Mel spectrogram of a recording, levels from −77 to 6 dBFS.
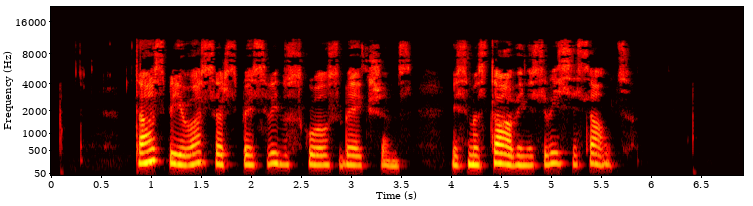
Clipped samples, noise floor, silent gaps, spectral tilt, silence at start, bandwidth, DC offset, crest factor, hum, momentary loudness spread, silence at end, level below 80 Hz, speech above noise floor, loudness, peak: under 0.1%; -71 dBFS; none; -4 dB/octave; 0.85 s; 11.5 kHz; under 0.1%; 22 dB; none; 13 LU; 1.15 s; -72 dBFS; 49 dB; -22 LUFS; -2 dBFS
